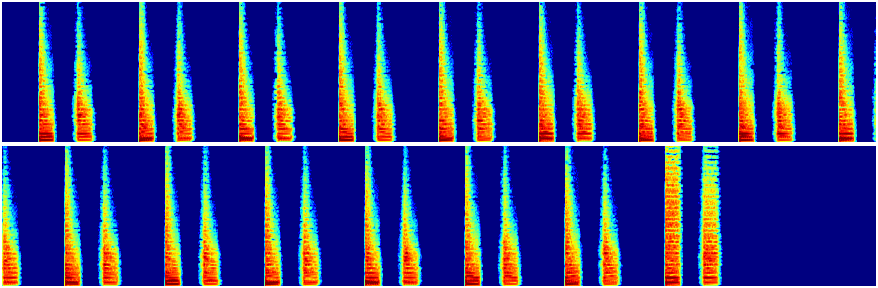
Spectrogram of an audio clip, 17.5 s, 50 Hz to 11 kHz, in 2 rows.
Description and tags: ae synthChordStab stereoToMono 120bpm
120 bpm. Key unknown. Created in Reason.
chord, chord-stab, synth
